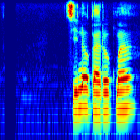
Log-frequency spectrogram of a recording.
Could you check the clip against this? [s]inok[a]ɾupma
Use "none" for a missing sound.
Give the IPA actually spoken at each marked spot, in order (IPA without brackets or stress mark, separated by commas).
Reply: t͡s, a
